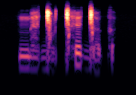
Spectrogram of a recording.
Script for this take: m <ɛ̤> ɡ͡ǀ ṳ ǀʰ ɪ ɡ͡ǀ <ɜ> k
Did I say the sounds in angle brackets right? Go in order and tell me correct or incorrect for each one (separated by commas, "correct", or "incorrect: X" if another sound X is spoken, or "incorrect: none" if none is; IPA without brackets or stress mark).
correct, correct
